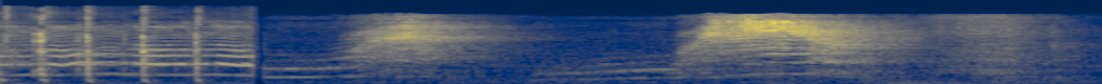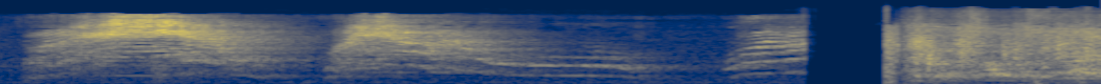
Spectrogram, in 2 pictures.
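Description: Cats hissing and yowling at each other in a standoff, in about five separate bursts, some of the calls falling in pitch.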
